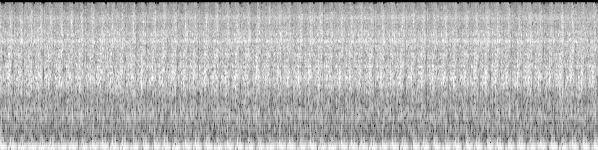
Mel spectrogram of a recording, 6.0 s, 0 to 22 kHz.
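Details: 1981 Suzuki GS450L during clutch cable adjustment to cure a clack-clack clanking: steady, even idle thump about three beats a second with no clanking standing out; sounds settled and acceptable.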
